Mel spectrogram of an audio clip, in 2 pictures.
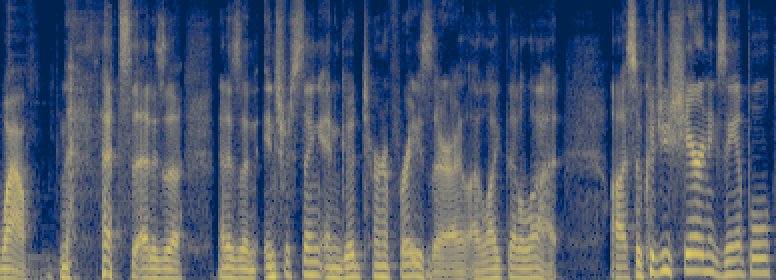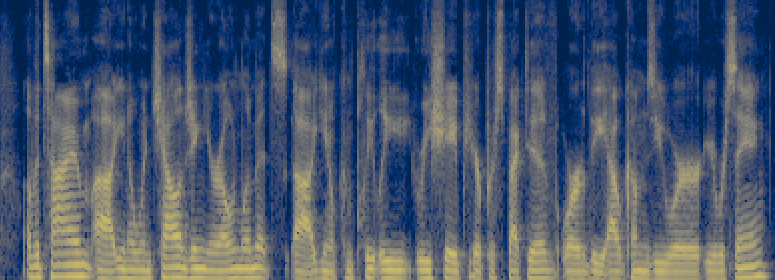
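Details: Adult male speaker; typical speech.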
